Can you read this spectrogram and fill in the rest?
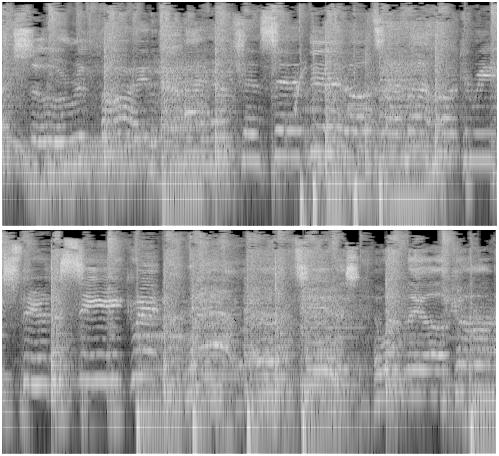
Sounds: music

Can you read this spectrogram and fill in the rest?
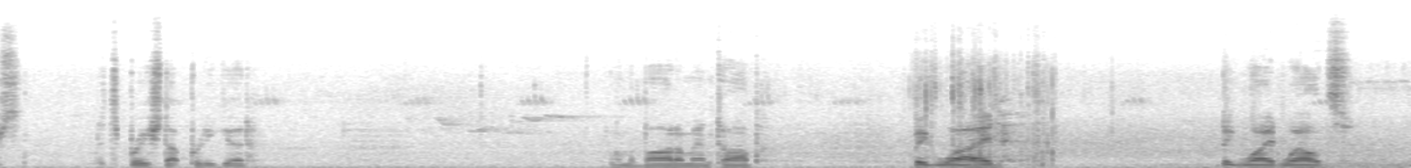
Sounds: speech

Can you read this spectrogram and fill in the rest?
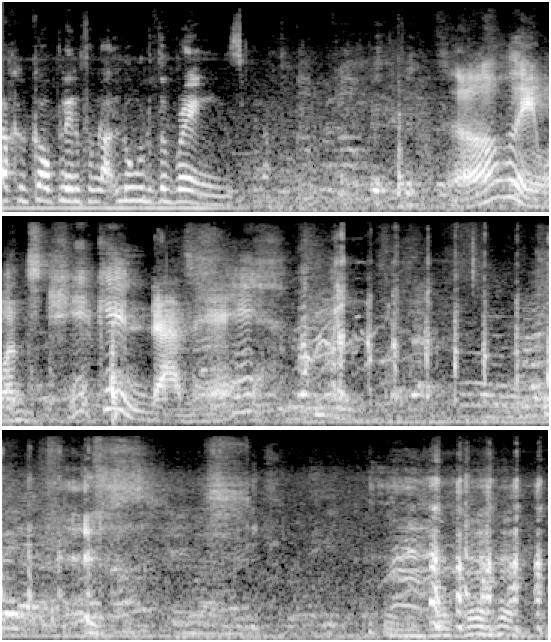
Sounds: laughter

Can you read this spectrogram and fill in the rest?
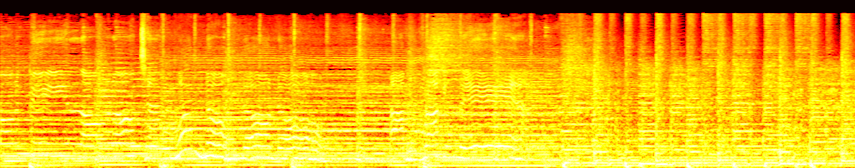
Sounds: music
exciting music
orchestra

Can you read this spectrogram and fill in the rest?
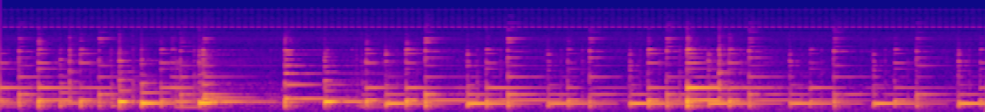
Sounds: violin
pizzicato

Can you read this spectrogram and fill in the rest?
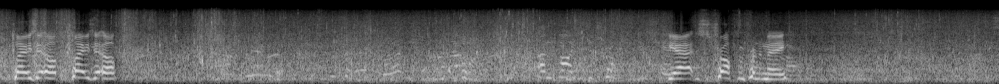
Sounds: speech
stream

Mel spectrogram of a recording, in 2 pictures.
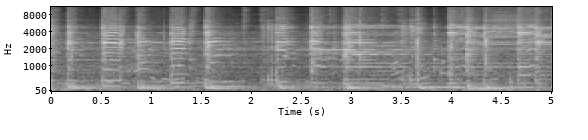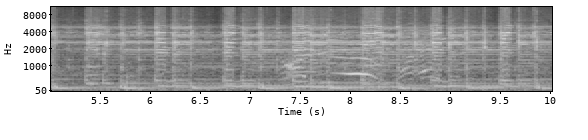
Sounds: speech
music

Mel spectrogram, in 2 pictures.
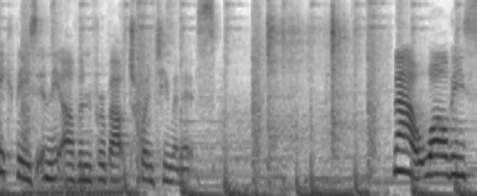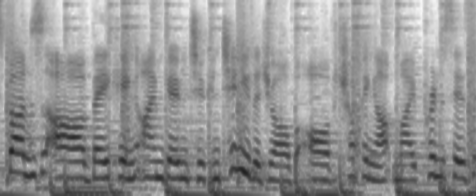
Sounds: music
speech

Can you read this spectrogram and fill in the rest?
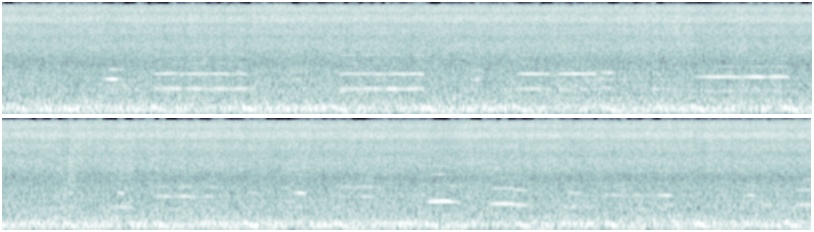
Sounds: music
waterfall burbling
waterfall

